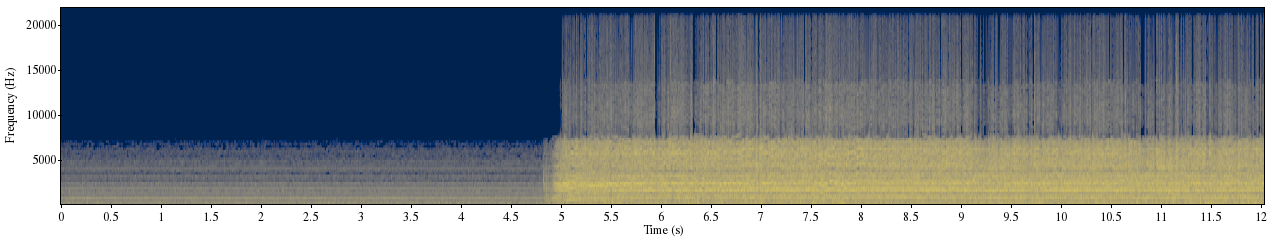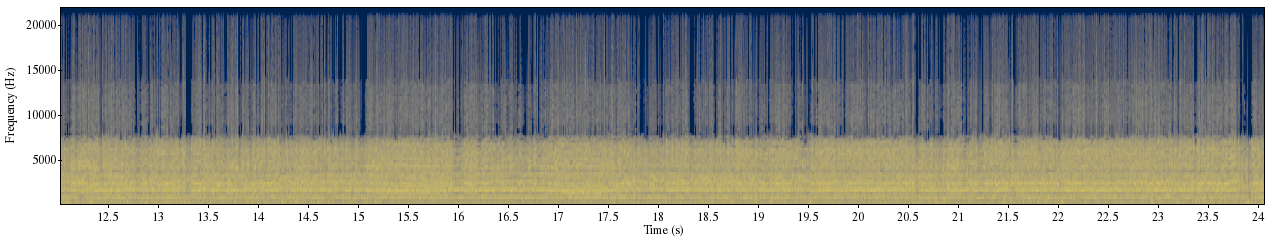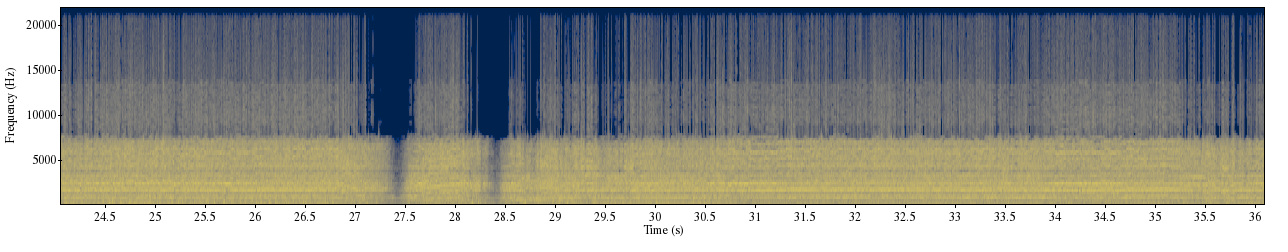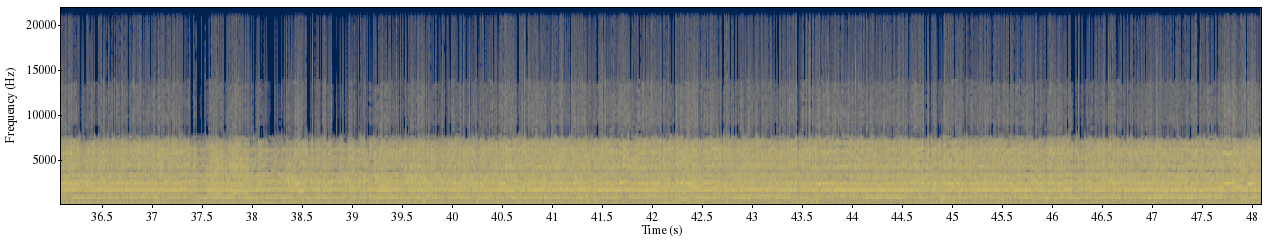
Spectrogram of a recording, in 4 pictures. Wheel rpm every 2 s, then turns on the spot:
0, 0, 110, 230, 230, 230, 230, 220, 220, 230, 230, 230, 230, 130, 170, 220, 230, 220, 230, 230, 230, 230, 230, 230.
none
